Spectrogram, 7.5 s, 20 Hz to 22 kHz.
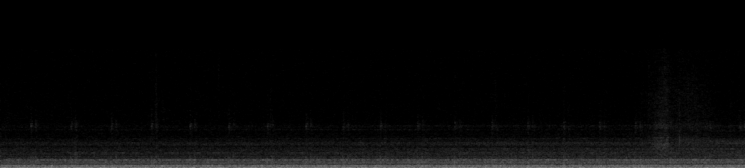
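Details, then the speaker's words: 5 kW diesel heater heating a trailer, four-foot exhaust extension, fairly full tank: steady burner roar, fuel pump clicking and fan hum ramping up during startup; normal running. "you can hear the fan ramping up you can also hear the pump ramping up"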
